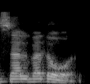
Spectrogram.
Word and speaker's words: Salvador: G, San Salvador. En esto lo que cambia es la pronunciación de las eres que están que al final. Que las haríamos sonar como una J, es como la R gutural, Salvador, El Salvador, y esto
